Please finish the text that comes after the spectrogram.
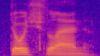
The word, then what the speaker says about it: Deutschland: Deutschland. That's how it's pronounced.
